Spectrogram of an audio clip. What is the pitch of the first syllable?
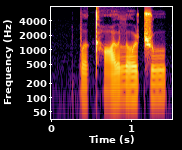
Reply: rising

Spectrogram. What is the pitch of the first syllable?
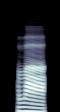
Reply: low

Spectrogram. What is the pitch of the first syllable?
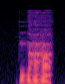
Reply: low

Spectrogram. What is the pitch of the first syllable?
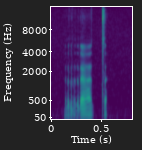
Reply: rising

